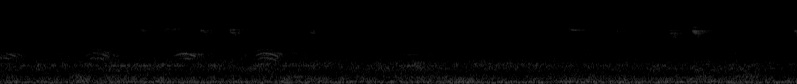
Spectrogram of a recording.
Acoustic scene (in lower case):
park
